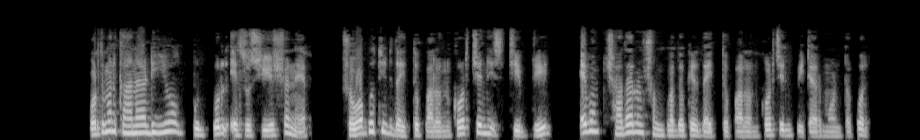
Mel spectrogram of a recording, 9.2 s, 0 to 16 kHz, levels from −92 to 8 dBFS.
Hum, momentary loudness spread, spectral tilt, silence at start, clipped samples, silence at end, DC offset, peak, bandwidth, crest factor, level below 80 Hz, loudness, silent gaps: none; 8 LU; -6.5 dB/octave; 0.9 s; under 0.1%; 0.55 s; under 0.1%; 0 dBFS; 7.4 kHz; 16 dB; -56 dBFS; -17 LUFS; 1.86-1.92 s, 3.13-3.41 s, 5.53-5.61 s, 5.67-5.79 s, 7.17-7.21 s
